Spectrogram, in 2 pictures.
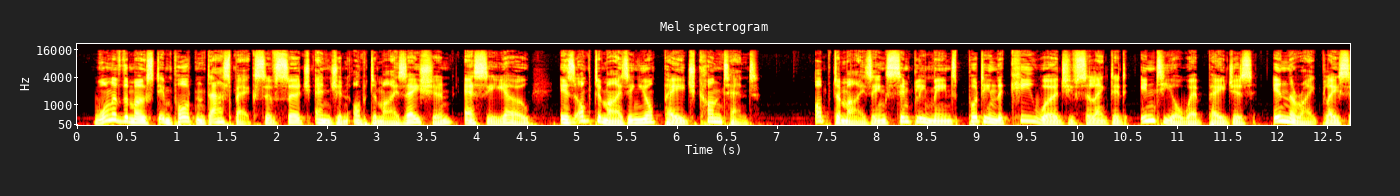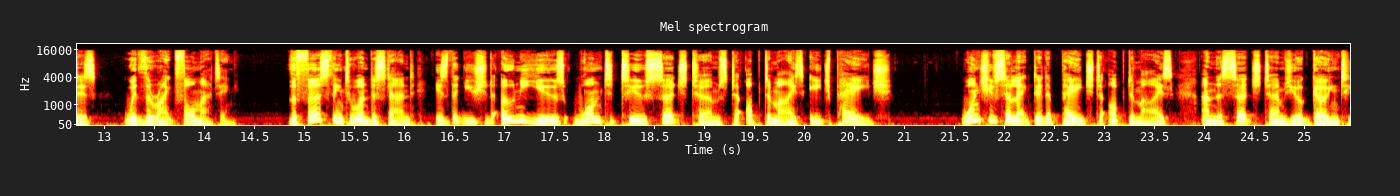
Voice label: e Learning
